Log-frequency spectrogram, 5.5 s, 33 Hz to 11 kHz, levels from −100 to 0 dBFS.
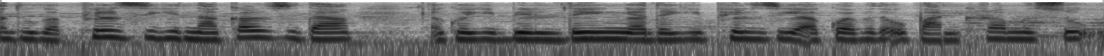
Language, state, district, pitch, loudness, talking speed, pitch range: Manipuri, Manipur, Imphal West, 190 Hz, -16 LUFS, 150 wpm, 180-200 Hz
